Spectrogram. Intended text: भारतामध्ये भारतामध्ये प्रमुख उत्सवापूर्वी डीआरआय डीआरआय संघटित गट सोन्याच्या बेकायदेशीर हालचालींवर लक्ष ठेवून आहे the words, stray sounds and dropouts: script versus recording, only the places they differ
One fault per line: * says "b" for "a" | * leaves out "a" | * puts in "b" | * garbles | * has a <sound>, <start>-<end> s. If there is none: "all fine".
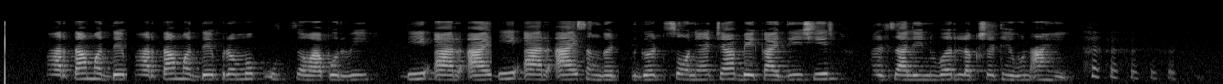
* has a dropout, 6.2-6.3 s
* has a laugh, 10.8-11.8 s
